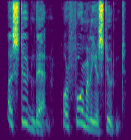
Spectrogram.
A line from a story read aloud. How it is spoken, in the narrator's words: cried the clerk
